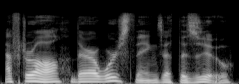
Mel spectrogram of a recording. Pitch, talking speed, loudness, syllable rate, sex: 115 Hz, 225 wpm, -16 LUFS, 5.8 syllables/s, male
